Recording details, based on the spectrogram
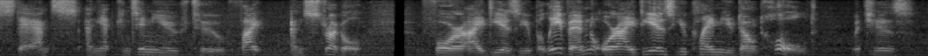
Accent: Utah, United States; I'm from Utah, and I'm a leftist.

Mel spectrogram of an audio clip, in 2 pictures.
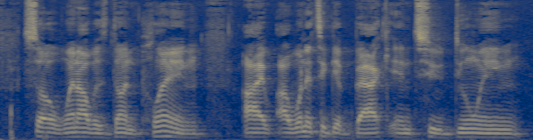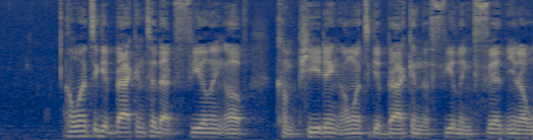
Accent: Maryland, United States; I grew up in Maryland, guys, so I'm a diehard Ray Lewis fan.

